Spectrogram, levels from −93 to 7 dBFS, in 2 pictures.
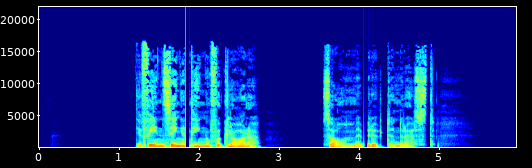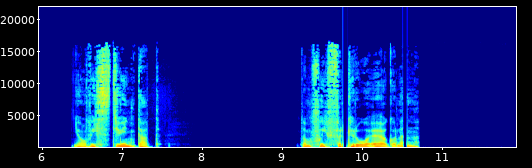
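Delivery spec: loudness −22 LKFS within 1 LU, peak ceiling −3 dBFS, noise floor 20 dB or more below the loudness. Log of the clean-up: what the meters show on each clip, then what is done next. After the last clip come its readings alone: number of dropouts 4; longest dropout 54 ms; integrated loudness −25.5 LKFS; sample peak −9.0 dBFS; target loudness −22.0 LKFS
→ repair the gap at 0:01.83/0:04.06/0:09.76/0:10.51, 54 ms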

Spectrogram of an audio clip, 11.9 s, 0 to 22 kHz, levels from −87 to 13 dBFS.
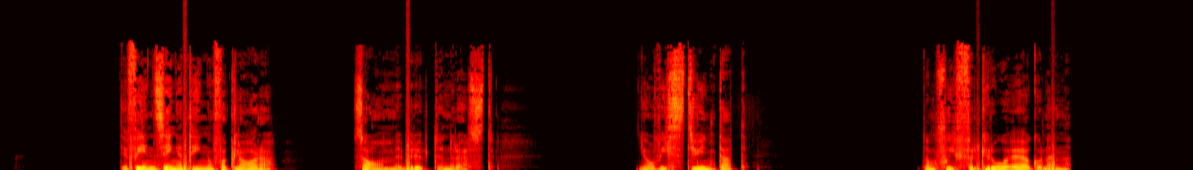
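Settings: number of dropouts 0; integrated loudness −25.0 LKFS; sample peak −9.0 dBFS; target loudness −22.0 LKFS
→ level +3 dB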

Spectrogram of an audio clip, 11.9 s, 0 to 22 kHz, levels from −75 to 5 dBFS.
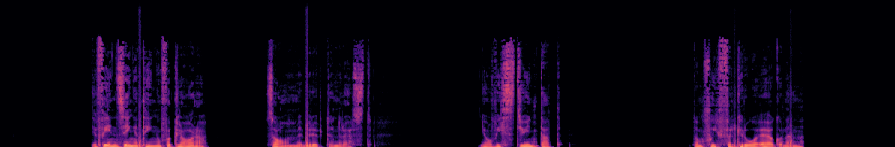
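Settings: integrated loudness −22.0 LKFS; sample peak −6.0 dBFS; background noise floor −89 dBFS

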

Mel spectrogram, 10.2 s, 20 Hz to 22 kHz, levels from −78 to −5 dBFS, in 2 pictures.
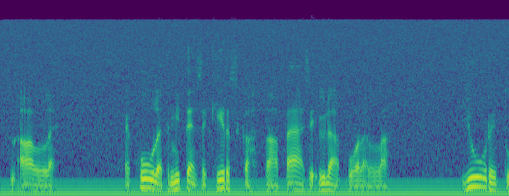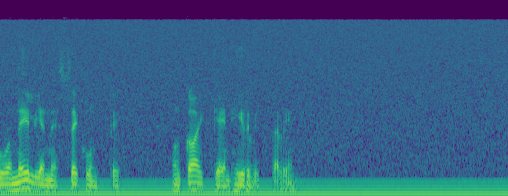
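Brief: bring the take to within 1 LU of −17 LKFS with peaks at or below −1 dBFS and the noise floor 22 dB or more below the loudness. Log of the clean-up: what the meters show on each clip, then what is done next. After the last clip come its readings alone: mains hum 50 Hz; hum harmonics up to 250 Hz; level of the hum −24 dBFS; background noise floor −26 dBFS; target noise floor −43 dBFS; integrated loudness −21.0 LKFS; sample peak −1.5 dBFS; target loudness −17.0 LKFS
→ mains-hum notches 50/100/150/200/250 Hz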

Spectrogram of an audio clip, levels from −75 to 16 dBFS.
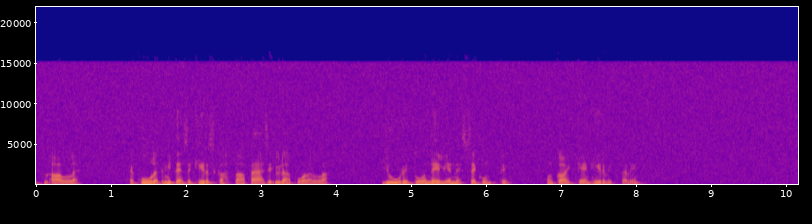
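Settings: mains hum none found; background noise floor −34 dBFS; target noise floor −44 dBFS
→ noise reduction from a noise print 10 dB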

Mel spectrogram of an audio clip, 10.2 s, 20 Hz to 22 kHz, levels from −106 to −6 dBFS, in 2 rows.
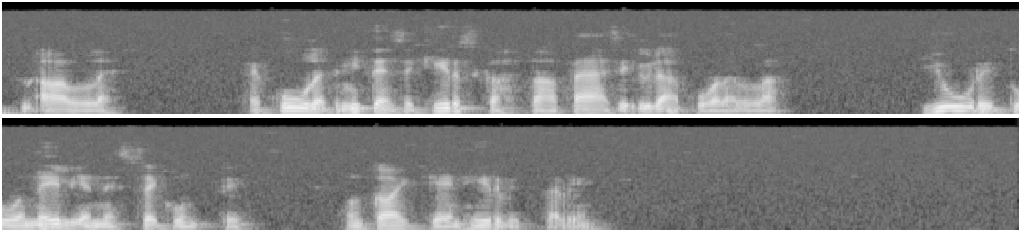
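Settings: background noise floor −44 dBFS; integrated loudness −21.0 LKFS; sample peak −2.0 dBFS; target loudness −17.0 LKFS
→ level +4 dB
brickwall limiter −1 dBFS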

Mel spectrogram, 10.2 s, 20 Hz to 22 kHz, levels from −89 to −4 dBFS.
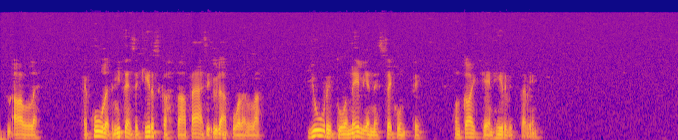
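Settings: integrated loudness −17.5 LKFS; sample peak −1.0 dBFS; background noise floor −40 dBFS

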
